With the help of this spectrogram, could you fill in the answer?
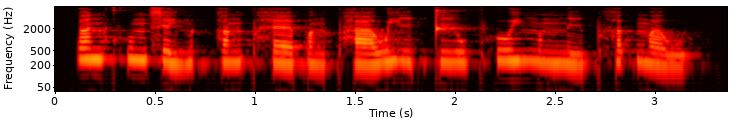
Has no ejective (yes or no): yes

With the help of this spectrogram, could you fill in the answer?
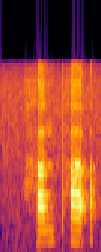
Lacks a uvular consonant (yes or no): yes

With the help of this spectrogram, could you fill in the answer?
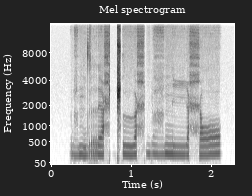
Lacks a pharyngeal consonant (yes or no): no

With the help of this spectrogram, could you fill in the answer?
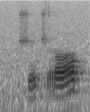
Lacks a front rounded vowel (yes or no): no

